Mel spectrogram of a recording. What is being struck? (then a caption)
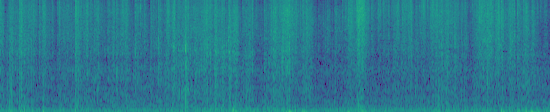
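Thin aluminium kitchen foil sheet. A large crumpled sheet of thin aluminium kitchen foil is held by hand close to the microphone and crinkled and shaken with the fingers. It makes a steady, bright, crackly rustle with brief louder crunches, over a faint low hum, for the whole clip.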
